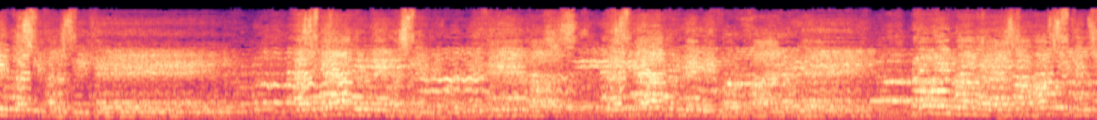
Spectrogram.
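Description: A church chancel choir of men and women singing together, as a virtual choir mixed from voices recorded separately at home.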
